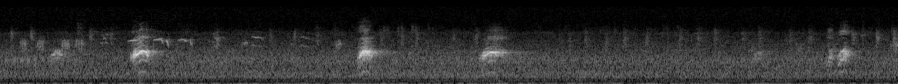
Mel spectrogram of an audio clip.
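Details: Night herons leaving roost, recorded medium-close: four hoarse, abrupt croaks at uneven intervals of one to three seconds, with faint chattering great reed warblers in the background.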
